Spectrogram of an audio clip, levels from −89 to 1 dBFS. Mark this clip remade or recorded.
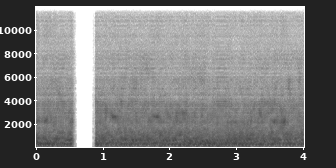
remade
